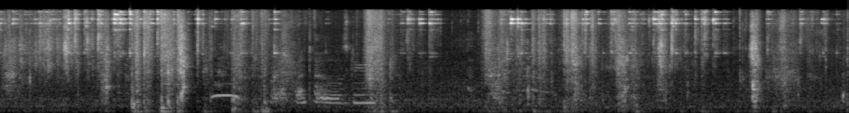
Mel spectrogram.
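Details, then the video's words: Pit bulls playing outdoors in snow; short high whining yelps and a brief whimpering tone near the middle, mixed with a person talking, rustling movement and faint background music. "Pitbulls playing in snow"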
